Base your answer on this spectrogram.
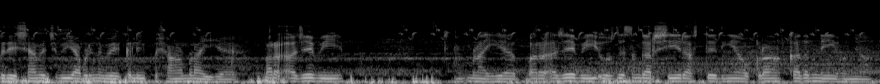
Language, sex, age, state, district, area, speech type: Punjabi, male, 18-30, Punjab, Patiala, urban, spontaneous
